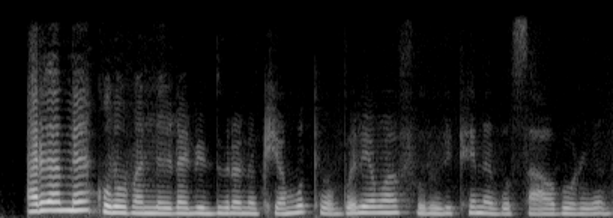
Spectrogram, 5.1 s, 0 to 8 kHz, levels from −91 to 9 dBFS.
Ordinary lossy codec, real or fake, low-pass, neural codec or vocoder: none; fake; 7.2 kHz; codec, 16 kHz, 0.5 kbps, FunCodec, trained on Chinese and English, 25 frames a second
